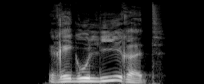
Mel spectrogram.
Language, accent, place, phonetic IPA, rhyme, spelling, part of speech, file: German, Germany, Berlin, [ʁeɡuˈliːʁət], -iːʁət, regulieret, verb, De-regulieret.ogg
- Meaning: second-person plural subjunctive I of regulieren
